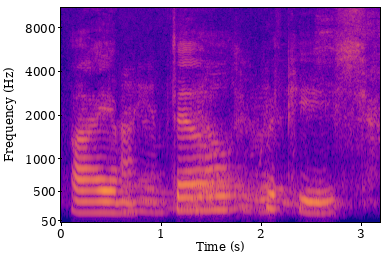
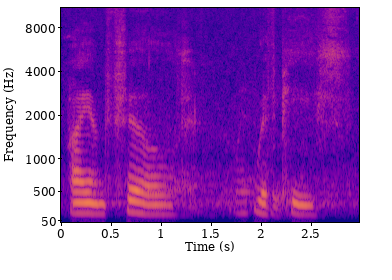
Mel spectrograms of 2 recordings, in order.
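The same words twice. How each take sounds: First: It is said a little more quietly than before. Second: It is said at the softest level of all. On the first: "let it get softer and softer" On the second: "let it get softer and softer"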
